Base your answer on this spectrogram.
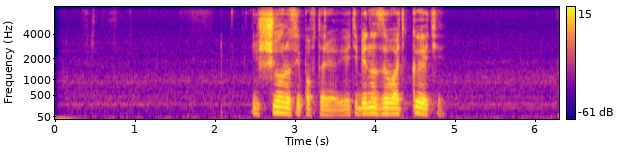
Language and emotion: Russian, angry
